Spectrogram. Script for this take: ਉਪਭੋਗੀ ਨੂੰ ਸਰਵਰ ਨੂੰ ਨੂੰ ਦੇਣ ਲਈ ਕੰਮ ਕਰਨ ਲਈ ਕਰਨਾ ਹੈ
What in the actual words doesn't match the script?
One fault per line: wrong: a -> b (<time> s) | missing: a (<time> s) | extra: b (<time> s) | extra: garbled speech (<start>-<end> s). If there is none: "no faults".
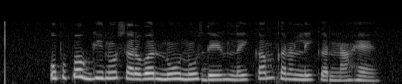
no faults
